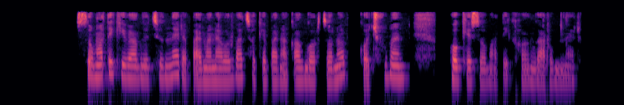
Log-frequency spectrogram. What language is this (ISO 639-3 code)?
hye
